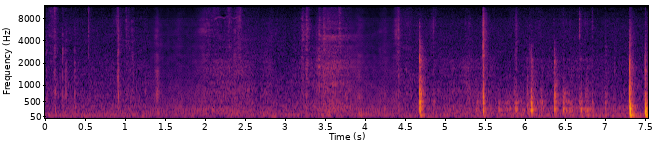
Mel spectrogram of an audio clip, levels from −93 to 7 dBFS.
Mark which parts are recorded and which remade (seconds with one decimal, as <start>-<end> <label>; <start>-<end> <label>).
0.0-1.3 recorded; 1.3-2.0 remade; 2.0-3.8 recorded; 3.8-4.4 remade; 4.4-7.5 recorded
